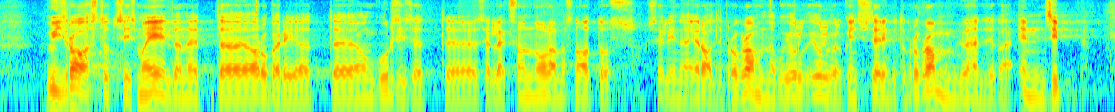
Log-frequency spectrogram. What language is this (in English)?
Estonian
